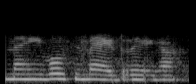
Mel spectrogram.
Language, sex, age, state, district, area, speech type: Hindi, female, 30-45, Madhya Pradesh, Harda, urban, conversation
